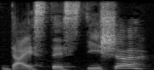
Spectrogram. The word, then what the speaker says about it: dysesthesia: It's dysesthesia, which is, I told you I was going to butcher it. It's almost like anesthesia, but with the DY in the front of it.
